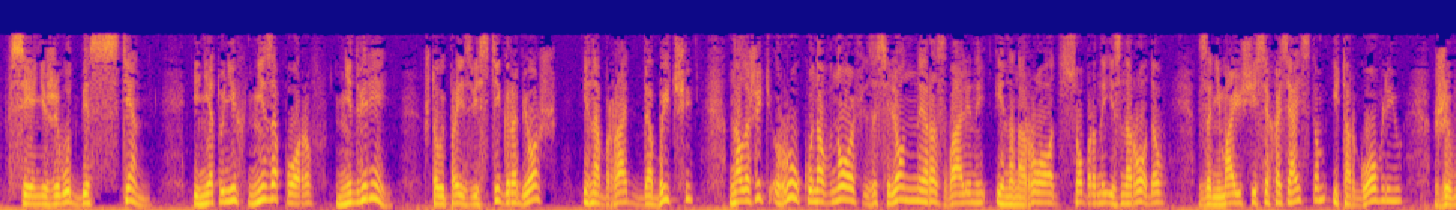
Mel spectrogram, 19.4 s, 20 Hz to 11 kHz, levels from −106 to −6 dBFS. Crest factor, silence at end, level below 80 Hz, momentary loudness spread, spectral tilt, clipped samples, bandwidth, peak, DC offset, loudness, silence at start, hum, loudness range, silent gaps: 16 dB; 0 s; -40 dBFS; 9 LU; -6.5 dB/octave; under 0.1%; 6.6 kHz; -4 dBFS; under 0.1%; -19 LUFS; 0 s; none; 2 LU; none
